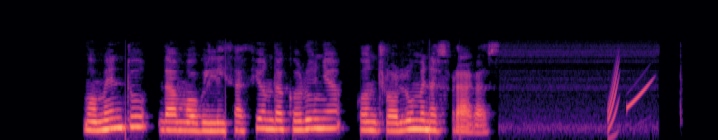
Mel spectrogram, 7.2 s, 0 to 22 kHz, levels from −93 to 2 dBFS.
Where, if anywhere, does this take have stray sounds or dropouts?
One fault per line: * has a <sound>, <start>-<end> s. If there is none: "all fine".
* has a chirp, 6.1-6.6 s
